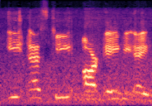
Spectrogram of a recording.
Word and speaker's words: Estrada: Oh, my name is Jesú, Jesu, accent on the U, Estrada like the actor, Estrada.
